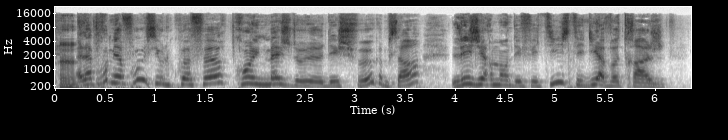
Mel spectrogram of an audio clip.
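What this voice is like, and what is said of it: Cavaillon southern French accent. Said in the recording (French): “l'accent de... Oui, il est bien mon accent... On est sur un accent de Cavaillon”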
